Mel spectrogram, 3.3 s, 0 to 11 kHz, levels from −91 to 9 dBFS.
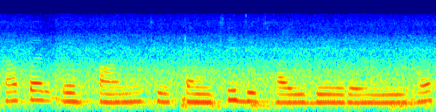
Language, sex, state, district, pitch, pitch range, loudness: Hindi, male, Haryana, Charkhi Dadri, 210 Hz, 200-225 Hz, -14 LUFS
